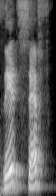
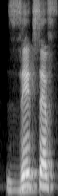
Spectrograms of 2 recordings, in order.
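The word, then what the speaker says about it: Zaitsev: So this is Z-Sef, oops, or we can also call this Z-Sef product, SEV. That's how he pronounces it. Khair, V is pronounced as F.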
